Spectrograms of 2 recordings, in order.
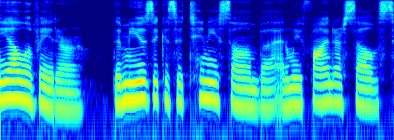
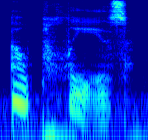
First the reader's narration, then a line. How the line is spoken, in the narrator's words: from behind us, Sarah Girl mutters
